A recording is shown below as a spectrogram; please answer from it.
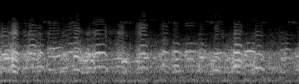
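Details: Several geese returning home in spring as the water's ice breaks up give continuous harsh nasal honks in a dense overlapping chorus; dogs are also noisy.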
